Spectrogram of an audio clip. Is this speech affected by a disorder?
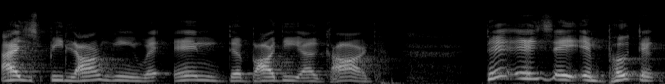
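Yes: speech impediment; speech impediment since childhood, initially misdiagnosed.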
